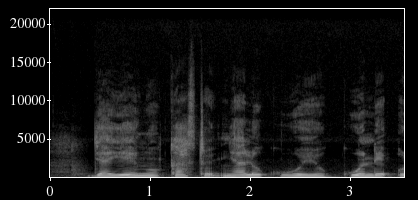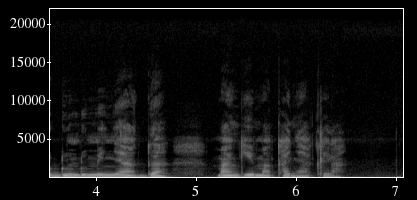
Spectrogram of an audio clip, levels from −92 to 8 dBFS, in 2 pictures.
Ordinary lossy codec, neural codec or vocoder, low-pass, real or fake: none; none; none; real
